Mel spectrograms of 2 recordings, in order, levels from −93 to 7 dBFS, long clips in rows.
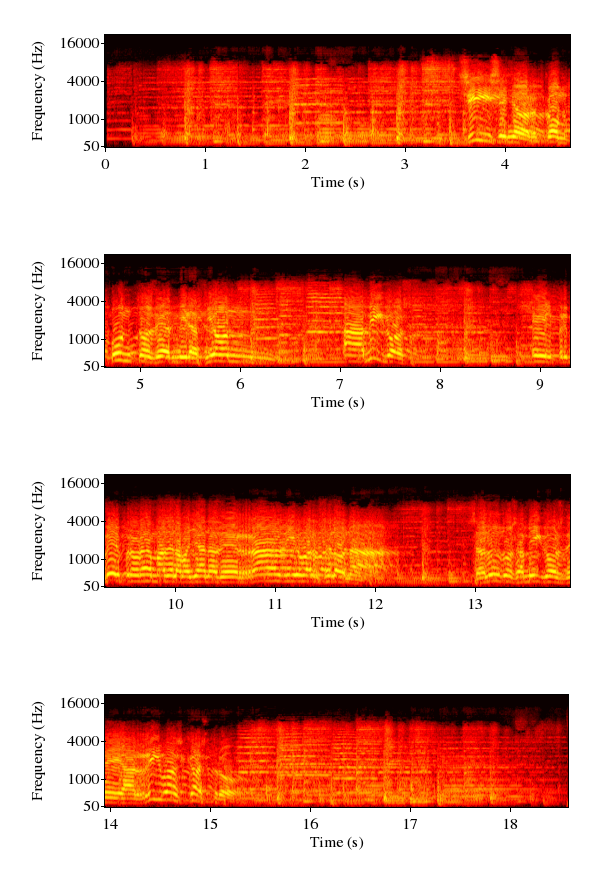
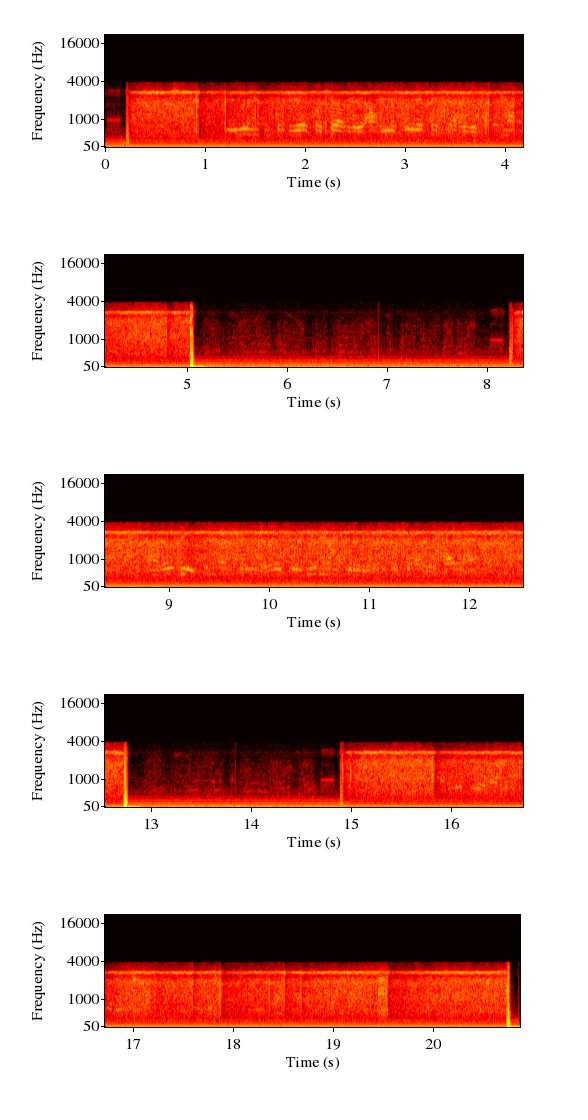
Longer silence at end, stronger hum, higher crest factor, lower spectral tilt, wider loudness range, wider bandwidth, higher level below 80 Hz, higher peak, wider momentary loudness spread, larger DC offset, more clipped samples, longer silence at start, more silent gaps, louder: about the same, 0.1 s vs 0 s; neither; second, 16 dB vs 30 dB; second, -2.5 dB/octave vs -4 dB/octave; first, 7 LU vs 4 LU; first, 12.5 kHz vs 4 kHz; second, -72 dBFS vs -36 dBFS; second, -8 dBFS vs 0 dBFS; about the same, 14 LU vs 14 LU; neither; neither; about the same, 0 s vs 0 s; neither; first, -21 LUFS vs -29 LUFS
